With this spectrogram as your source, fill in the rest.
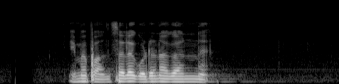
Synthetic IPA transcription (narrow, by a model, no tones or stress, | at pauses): eməpansɐləɡoɖɐnaɡanːə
